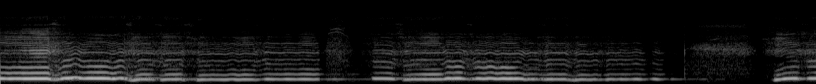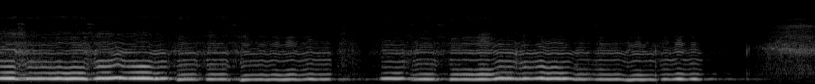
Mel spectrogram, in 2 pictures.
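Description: A woman's voice humming a wordless, unaccompanied melody in four phrases of a few seconds each, with short pauses between them.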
